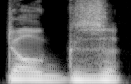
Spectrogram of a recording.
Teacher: even all those plurals like dogs where really it's a it's a voiced Z sound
